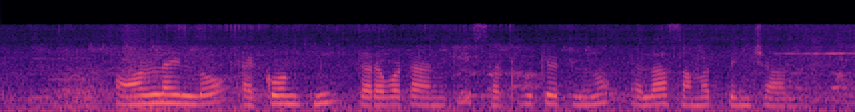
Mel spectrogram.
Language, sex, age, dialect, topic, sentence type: Telugu, female, 18-24, Utterandhra, banking, question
